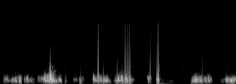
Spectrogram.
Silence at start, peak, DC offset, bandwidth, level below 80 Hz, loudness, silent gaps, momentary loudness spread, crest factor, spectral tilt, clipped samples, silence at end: 0.05 s; -2 dBFS; under 0.1%; 7.4 kHz; -52 dBFS; -30 LUFS; none; 12 LU; 26 dB; -10 dB/octave; under 0.1%; 0 s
